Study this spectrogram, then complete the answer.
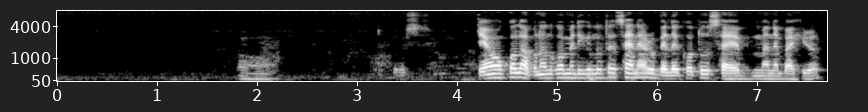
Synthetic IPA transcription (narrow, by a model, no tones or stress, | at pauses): ɔ | tɛʊ̃ɔkɔlapunalʊkɔɹmedikɛlɔtɛsajnɛaɹubɛlɛkɔtʊsajmanɛbaɦiɹɔt̚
